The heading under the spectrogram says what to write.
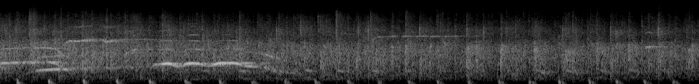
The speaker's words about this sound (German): Wer hätte gedacht vor 5 Jahren, dass wir so eine fantastische Band haben? Geben wir dem mal einen Applaus.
